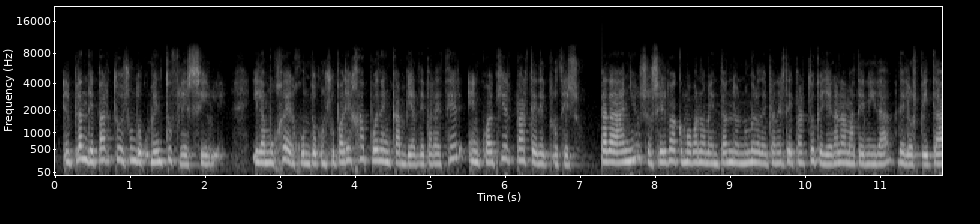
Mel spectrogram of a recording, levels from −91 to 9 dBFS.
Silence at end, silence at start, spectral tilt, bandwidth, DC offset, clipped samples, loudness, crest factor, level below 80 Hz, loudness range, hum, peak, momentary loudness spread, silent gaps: 0 s; 0.1 s; -7 dB/octave; 8.4 kHz; under 0.1%; under 0.1%; -26 LUFS; 16 dB; -64 dBFS; 2 LU; none; -10 dBFS; 7 LU; none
